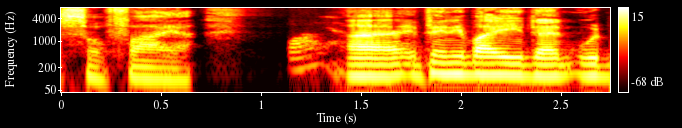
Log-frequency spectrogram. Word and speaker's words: Sophia: the Princess Sofia or some people say Sophia but the way they pronounced it was sofiah uh if anybody that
